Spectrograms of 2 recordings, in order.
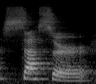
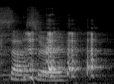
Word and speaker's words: Sesser: we have how do you say your last name sasser sessor i'm obsessey with sessor i'm so glad you're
